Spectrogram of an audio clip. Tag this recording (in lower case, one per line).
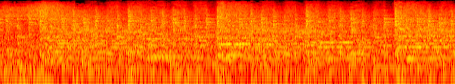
theme music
